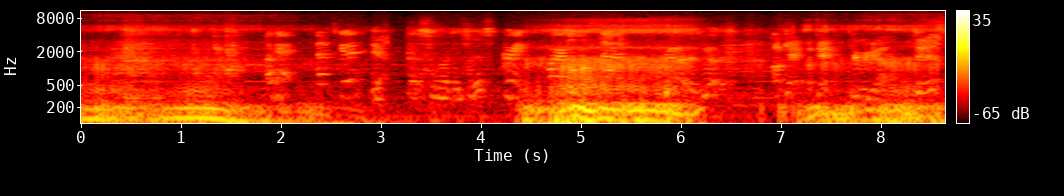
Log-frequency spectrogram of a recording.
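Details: Snoring from a sleeping rescue dog adopted six months ago: rough, low snoring on repeated breaths, with television sound in the background.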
